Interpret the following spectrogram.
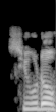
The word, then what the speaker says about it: pseudo: स्यूडो की spelling होती है PSEUDO, स्यूडो फोर्स।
